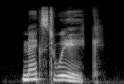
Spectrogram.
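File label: "next week", English, female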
